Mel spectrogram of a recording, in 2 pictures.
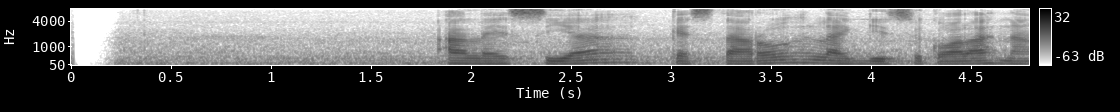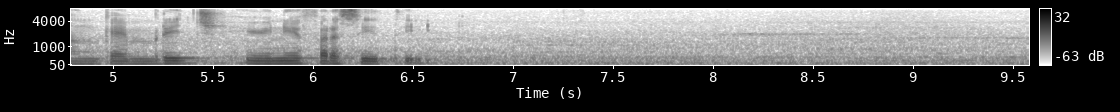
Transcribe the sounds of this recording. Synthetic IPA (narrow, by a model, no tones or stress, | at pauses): ʔalɛsiakɛst̪aɾolaɡisəkolahnaŋkɛmbɾɪt͡ʃunifərsit̪ʰḭ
